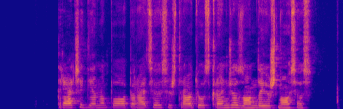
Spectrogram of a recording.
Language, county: Lithuanian, Kaunas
